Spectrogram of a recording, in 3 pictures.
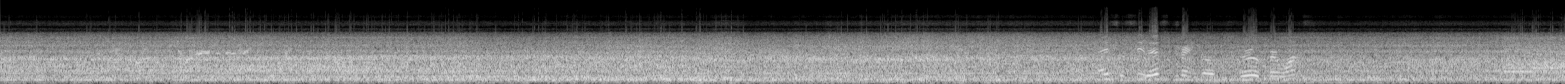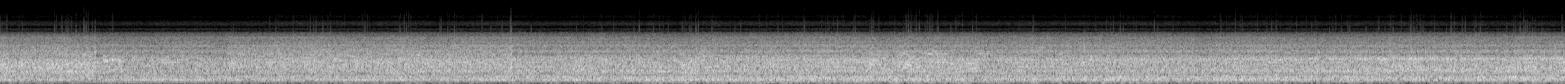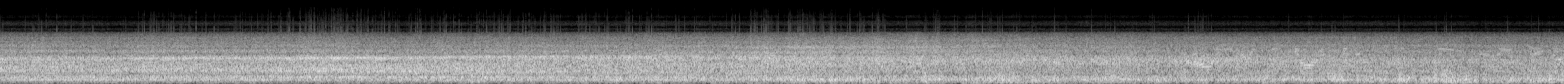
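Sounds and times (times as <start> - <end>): faint high whine: 0.0 - 8.3
steel wheels rolling on rail: 0.0 - 46.9.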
